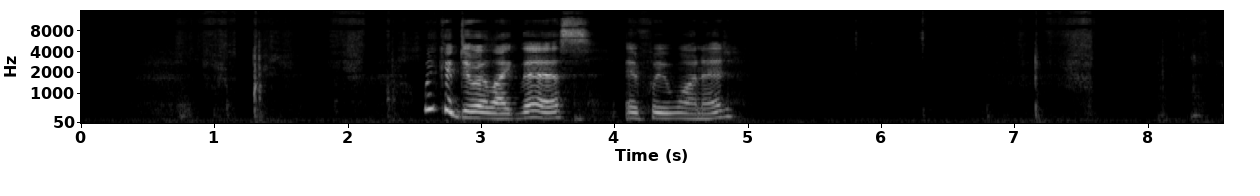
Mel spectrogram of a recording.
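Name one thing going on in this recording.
Paper pieces rustle and slide softly over a paper sheet.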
